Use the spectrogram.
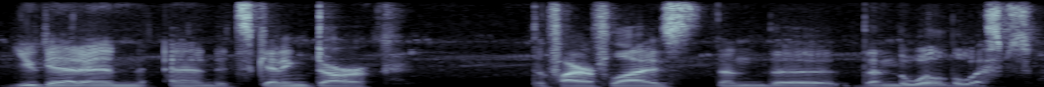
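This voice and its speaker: A man's voice: extremely low pitch, animated, moderate pace, gravelly. A man improvising narration as the game master of a tabletop fantasy game.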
